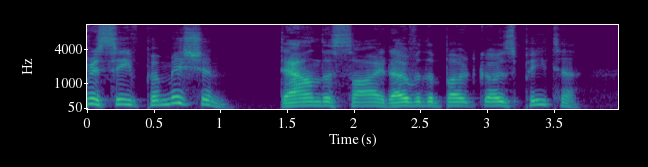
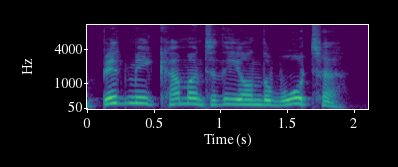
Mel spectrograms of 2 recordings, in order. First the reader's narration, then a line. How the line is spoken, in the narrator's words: He cried to his Lord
